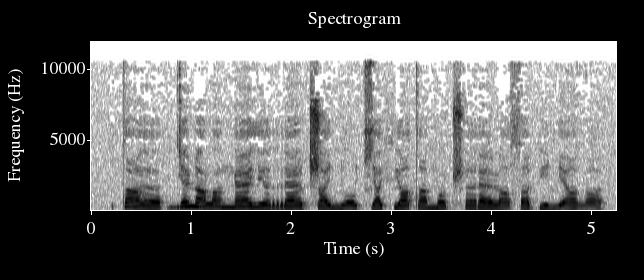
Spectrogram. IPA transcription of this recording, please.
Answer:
tˤ ɜ | ɟ ɛ ɳ a lˠ ɜ ŋ æ lʲ ɜ r æ ʈ͡ʂ a ʎ ɔ t͡ɕ a fʲ ɔ tˤ e n̪ ɔ ʈ͡ʂʰ ɜ ɾ æ ɭ a sˤ e pʲ ɛ ʎ æ ðˤ ə

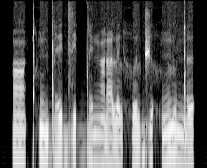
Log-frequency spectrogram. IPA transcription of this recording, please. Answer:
ɑ̃ ǃʰ ũ ɡ͡ǃ ɛ ɪ̯ d͡z ɪ ɡ͡ǃ ɛ ŋ ɑ̃ ɾ ɑ l ə l h ʊ l d͡ʒ ʊ h ũ l u ŋ͡ǃ ə

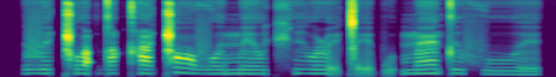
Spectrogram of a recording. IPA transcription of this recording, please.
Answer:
v e ǁ o ʔ dˤ ɨ qʰ ɛ ǁ ɔ v o ɪ̯ m e ʊ̯ t͡ʃʰ i ʊ̯ ɹ ḛ ǀ ḛ p ṵ ʔ m ɛ̃ t ɨ f u ɪ̯

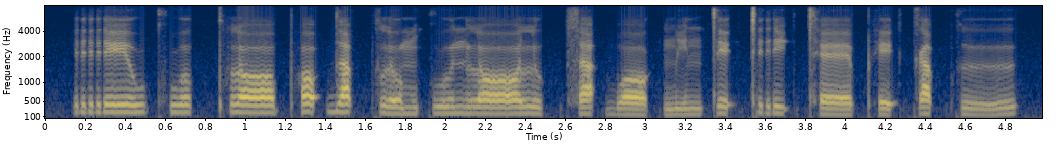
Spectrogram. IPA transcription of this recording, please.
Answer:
r eː˦˥ w kʰ w o˦˥ k̚ pʰ l ɔː˧ pʰ ɔ˦˥ ʔ d a˥˩ p̚ k l o˧ m k w u˧ n l ɔː˦˥ l u˨˩ k̚ s a˥˩ ʔ b ɔː˨˩ k̚ m i˧ n t e˦˥ ʔ t r i˦˥ ʔ tʰ ɛː˩˦ pʰ e˨˩ ʔ k a˥˩ p̚ k ɯː˩˦

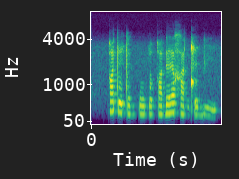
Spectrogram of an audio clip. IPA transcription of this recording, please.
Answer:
q ʊ t õ t o b p o p õ q u ɗ ɛ χ a ǃʼ e b i

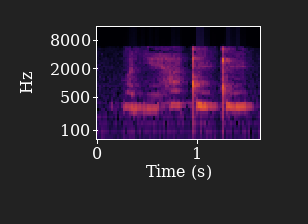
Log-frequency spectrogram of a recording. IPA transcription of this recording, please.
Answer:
kʷ a̤ bʲ e̤ h a̤ ǃ y ǃ y

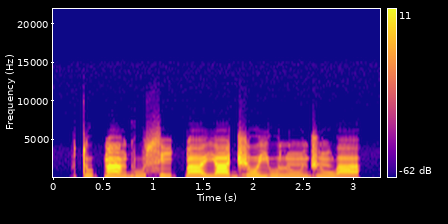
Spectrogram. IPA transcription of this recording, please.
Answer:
t u˦ k͡p ã˦˨ ɡ u˨ s i˧ k͡p a˧ j a˦ d͡ʒ o˦ j u˧ l ũ˨ d͡ʒ ũ˧ w a˨

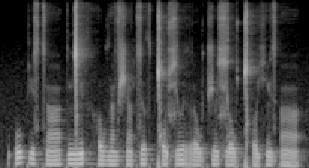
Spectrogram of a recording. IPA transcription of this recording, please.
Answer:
ʔ u k i z t͡s ã | ŋ͡ǀ ĩ θ h ɤ w ð ã z ʃ ã t͡s ɯ θ ǀ o ɕ ɯ r ɤ w t͡ʃ ɯ ɕ ɤ w ǀʰ ɤ ç ĩ z ʔ ã

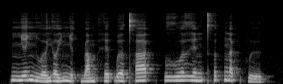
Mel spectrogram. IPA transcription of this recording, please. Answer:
ɲ ɛ˧˥ ɲ u˨˩˨ ə̯ j ə˨˩˦ j ɲ a˨˩ k̚ ɹ a˧˥ m h e˧ ɓ əː˧ t̪ʰ aː˦˥ k̚ | ɣ u˧˥ ə̯ ɣ e˧ n t̪ʰ ə˦˥ k̚ n a˦˥ k̚ f ɨ˨˩

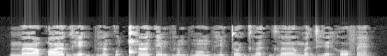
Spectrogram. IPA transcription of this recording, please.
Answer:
m œː qʷ œː ɡʱ e ɡ bʱ œ̃ k o ǃʰ œ̃ t ẽ bʱ ə̃ bʱ õ bʱ ẽ t ʊ y̯ ɡʱ əː t ɡʱ əː m œ dʱ ɪ h o f ɛ̃

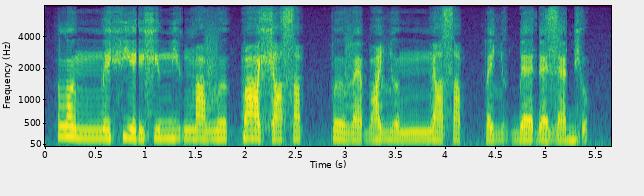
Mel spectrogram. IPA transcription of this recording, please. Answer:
lˠ ɵ mː e fʲ e ɾʲ ɵ xʲ ɵ mʲ ʉ ŋ͡m ɑ v ɵ ɡ͡b ɑ xʲ ɑ sˤ i pː ɵ v æ b ɑ ʎ ɵ mː e sˤ i pː ɛ ʎ ɵ ɡ͡b ɛ ɗ ɛ z æ bʲ o

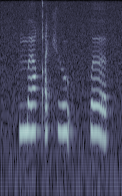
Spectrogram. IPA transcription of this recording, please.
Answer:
m ɜ qʼ ə t͡ʃ ð u ʔ pː ə

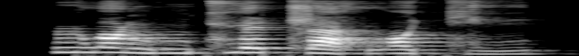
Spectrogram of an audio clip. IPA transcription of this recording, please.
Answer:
ɻ w ɑ˥˧ ŋ i˥˩ ŋ t͡ɕ ɥ ɛ˥ ʈ͡ʂ ä˥˩ x w ɔ˥ t͡ɕ i˧˥

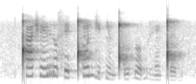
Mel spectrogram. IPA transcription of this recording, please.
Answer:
ǃ ã˦˥ ʃ ẽ˦˥ r u˥˨ s e˨˩˦ ǃʼ õ˦˥ bʲ ø˨˩˦ pʲ õ˨˩ ǃʼ u˨˩˦ ɠ o˨˩˦ bʱ ẽ˨˩ ǃ ø˨˩ b

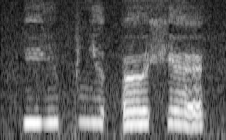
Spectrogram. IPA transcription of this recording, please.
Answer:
j i p ʎ ə ʔ œ ʃ ɛ

